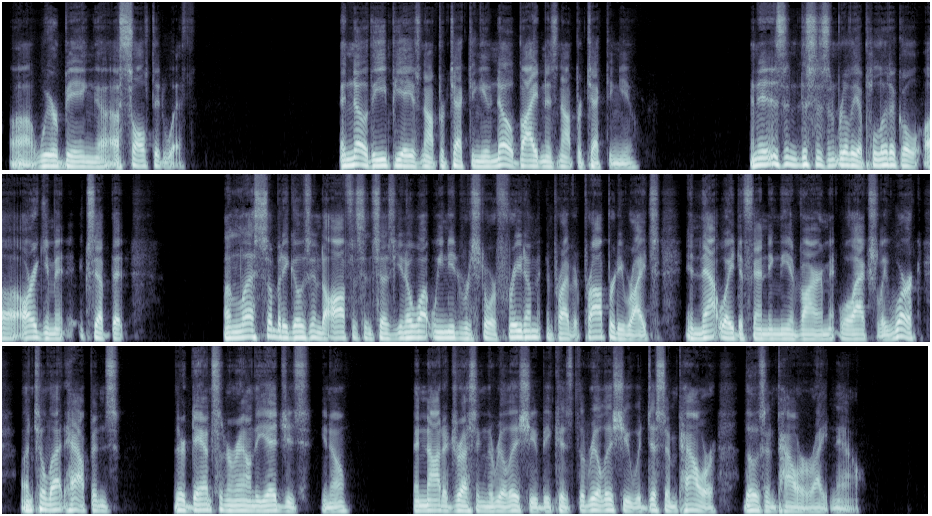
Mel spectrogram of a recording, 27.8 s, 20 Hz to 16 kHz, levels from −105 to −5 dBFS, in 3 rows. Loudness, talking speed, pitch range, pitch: -20 LUFS, 190 wpm, 100-125 Hz, 110 Hz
